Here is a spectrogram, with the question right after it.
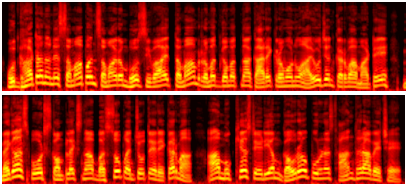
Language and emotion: Gujarati, neutral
